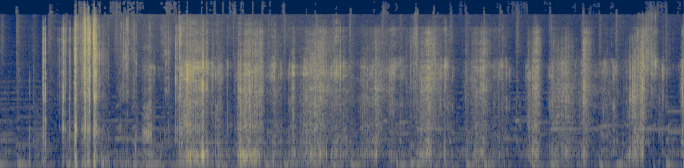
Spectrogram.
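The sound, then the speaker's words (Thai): A crunchy, sugar-sprinkled snack being bitten and chewed: a few loud, sharp crunches at the start, then a long run of softer, crackly chewing crunches. “กรอบมากเลยอ่ะ ถ้าไม่กรอบเนี่ยไม่อร่อยเลยนะ”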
